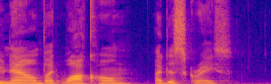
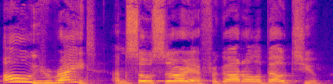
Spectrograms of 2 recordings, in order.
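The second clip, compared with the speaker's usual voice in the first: high, loud over-the-top apology; hammed-up remorse, pitched way up; gushing apology; 11 semitones higher, 6 dB louder than usual. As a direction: apologize profusely in a raised voice. Gushing apology to his penis.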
